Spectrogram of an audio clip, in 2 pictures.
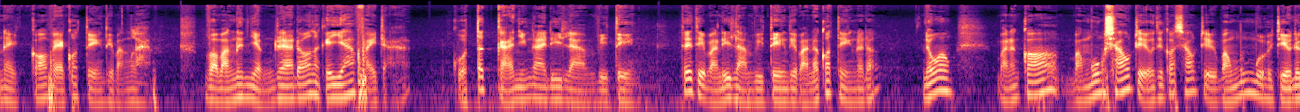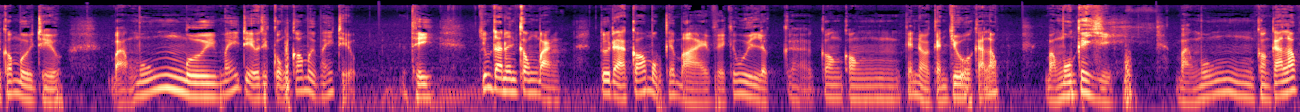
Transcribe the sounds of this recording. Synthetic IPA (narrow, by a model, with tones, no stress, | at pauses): na˨˩jkɔ˨˦vɛ̰˧˩kɔ˨˦t̪i˨˩ənt̪ʰi˨˩ɓa̰ː˧˨nlaː˨˩m | vaː˨˩ɓa̰ː˧˨ne˧nɲə̰˧˨nzaː˧ɗɔ˨˦laː˨˩kaː˨˦jzaː˨˦faː˧˩jt͡ɕa̰ː˧˩ | ku˧˩ət̪ə˦˥t̚kaː˧˩ɲɨ̰˧˥ŋʔaː˧jɗi˧laː˨˩mvi˨˩t̪i˨˩ənt̪ʰe˨˦t̪i˨˩ɓa̰ː˧˨nɗi˧laː˨˩mvi˨˩t̪i˨˩ənt̪i˨˩ɓa̰ː˧˨nɗa̰ː˧kɔ˨˦t̪i˨˩əno˨˩ɗɔ˨˦ | nu˨˦ŋ͡mhə˧wŋ͡m | ɓa̰ː˧˨nʔkɔ˨˦ɓa̰ː˧˨nmu˨˦ənsa˨˦wt͡ɕḭ˧˨əwt̪ʰi˨˩kɔ˨˦sa˨˦wt͡ɕḭ˧˨əwɓa̰ː˧˨nmu˨˦ənmɨ˨˩əjt͡ɕḭ˧˨wnʰi˨˩kɔ˨˦mɨ˨˩əjt͡ɕḭ˧˨əw | ɓa̰ː˧˨nmu˨˦ənmɨ˨˩əjmə˨˦jt͡ɕḭ˧˨əwt̪ʰi˨˩kʊ̰˧˥ŋ͡mkɔ˨˦mɨ˨˩əjmə˨˦jt͡ɕḭ˧˨əwt̪ʰi˨˩t͡ɕʊ˨˦ŋ͡mt̪aː˧ne˧nkə˧wŋ͡mɓa̰˨˩ŋt̪o˧jɗa̰ː˧˥kɔ˨˦mo˨˩t̚kaː˨˦jɓa̰ː˨˩jve˨˩kaː˨˦jwi˧lɨ˨˩k̚ːkɔ˧nkɔ˧nkaː˨˦jno˨˩jka˧jŋt͡ɕu˧˨˩kaː˧˦lə̰˦˥wk͡p̚ | ɓa̰ː˧˨nmu˨˦nkaː˨˦jzi˨˩ | ɓa̰ː˧˨nmu˨˦ənkɔ˧nkaː˨˦lə˦˥wk͡p̚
